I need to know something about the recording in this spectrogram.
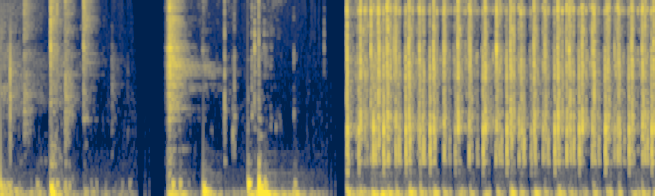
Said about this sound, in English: Gateron Alias switches, which are the switches that I personally use with my own keyboard, which sounds very good and pretty. Um, sounds like this.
